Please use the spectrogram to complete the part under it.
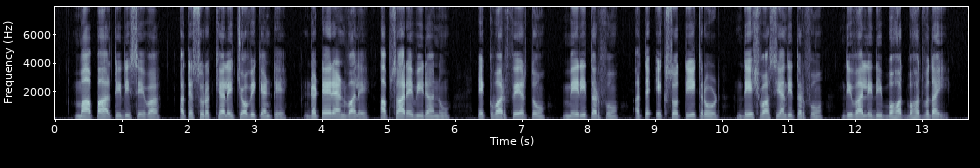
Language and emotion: Punjabi, neutral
